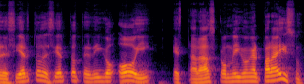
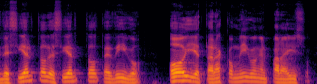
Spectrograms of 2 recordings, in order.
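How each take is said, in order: First: The pause comes after the word hoy. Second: The pause comes before the word hoy.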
